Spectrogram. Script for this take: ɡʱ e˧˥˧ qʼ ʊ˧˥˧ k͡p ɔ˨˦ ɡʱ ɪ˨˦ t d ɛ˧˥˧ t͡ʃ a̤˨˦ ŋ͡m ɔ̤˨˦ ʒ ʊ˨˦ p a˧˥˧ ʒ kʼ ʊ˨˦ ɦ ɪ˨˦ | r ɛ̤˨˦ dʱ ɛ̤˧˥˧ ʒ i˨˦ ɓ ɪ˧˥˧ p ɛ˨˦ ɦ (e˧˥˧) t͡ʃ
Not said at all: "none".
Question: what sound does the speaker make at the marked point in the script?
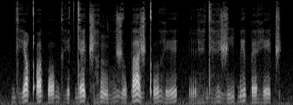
e˧˥˧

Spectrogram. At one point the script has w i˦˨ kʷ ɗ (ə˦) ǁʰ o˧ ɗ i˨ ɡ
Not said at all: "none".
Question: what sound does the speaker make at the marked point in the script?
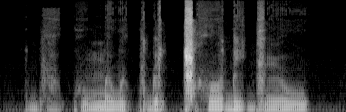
ə˦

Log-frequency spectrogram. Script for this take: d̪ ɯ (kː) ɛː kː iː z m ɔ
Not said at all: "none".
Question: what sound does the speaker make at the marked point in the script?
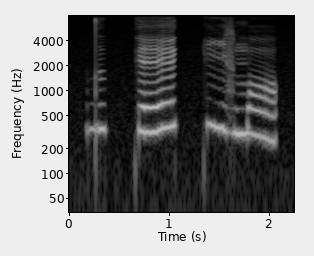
kː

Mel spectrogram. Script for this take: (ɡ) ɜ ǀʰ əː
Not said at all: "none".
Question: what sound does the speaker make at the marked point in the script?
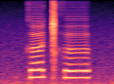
k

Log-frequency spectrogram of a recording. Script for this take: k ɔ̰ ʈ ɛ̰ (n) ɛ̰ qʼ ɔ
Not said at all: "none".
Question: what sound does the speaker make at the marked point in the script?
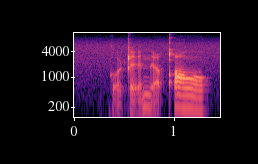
n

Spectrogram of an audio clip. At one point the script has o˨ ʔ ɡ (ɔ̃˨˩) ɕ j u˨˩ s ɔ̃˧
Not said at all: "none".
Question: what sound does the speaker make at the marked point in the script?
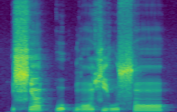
ɔ̃˨˩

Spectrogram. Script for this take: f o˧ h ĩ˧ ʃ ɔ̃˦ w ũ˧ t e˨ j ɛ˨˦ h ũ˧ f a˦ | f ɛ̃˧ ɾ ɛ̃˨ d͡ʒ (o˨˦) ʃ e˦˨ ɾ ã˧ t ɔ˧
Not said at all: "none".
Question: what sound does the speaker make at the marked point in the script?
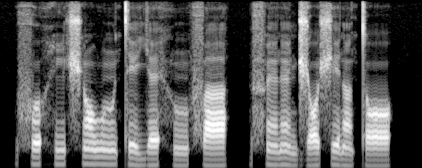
ɔ˨˦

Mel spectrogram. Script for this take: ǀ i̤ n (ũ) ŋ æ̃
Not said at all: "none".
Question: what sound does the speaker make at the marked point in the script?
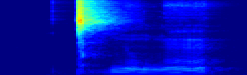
õ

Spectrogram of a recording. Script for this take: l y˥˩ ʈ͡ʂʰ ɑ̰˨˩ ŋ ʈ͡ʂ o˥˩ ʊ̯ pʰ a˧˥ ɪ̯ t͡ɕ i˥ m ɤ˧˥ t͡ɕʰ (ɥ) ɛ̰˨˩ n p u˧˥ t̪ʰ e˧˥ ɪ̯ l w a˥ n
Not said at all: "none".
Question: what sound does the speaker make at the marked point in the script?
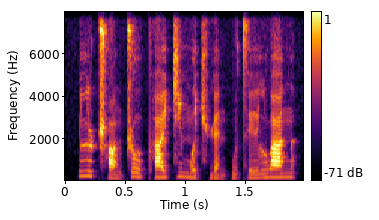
ɥ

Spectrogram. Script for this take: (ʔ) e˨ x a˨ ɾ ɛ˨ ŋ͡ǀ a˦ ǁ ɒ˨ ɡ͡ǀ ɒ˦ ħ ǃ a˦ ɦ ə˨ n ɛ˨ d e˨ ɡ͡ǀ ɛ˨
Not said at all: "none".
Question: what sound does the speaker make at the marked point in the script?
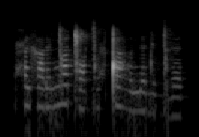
ħ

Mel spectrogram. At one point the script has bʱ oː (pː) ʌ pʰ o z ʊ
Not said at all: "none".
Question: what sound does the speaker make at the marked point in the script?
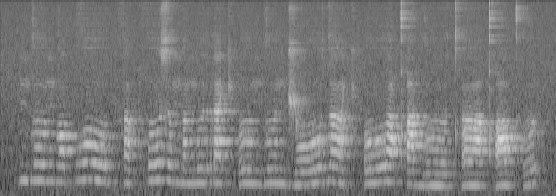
pʰ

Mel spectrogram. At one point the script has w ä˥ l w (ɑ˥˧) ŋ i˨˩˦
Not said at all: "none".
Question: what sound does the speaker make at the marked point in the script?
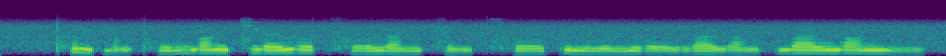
ɑ˥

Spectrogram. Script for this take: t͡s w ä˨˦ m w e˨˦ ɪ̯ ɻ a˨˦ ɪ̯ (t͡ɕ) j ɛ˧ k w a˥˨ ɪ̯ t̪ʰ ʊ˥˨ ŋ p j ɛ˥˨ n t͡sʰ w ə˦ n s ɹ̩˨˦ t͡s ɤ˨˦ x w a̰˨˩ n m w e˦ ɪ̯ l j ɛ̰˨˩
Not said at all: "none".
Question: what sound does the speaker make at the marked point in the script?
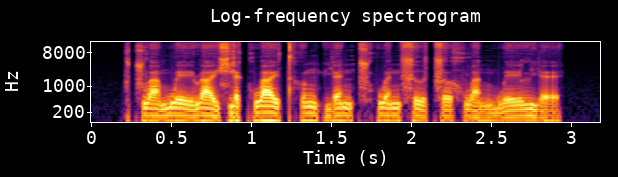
ɕ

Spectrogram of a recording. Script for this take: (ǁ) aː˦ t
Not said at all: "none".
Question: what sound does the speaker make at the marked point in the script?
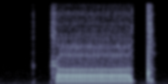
k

